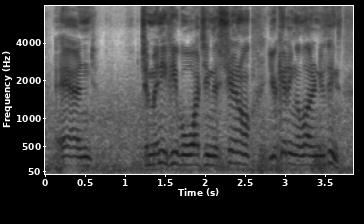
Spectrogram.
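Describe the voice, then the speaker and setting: A high-pitched man's voice with an American accent over noticeable background noise. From US Pacific Northwest. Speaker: vlogger and football player. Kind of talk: casual vlog monologue. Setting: outdoors, walking.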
